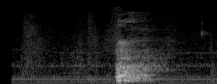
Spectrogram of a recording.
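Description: A single short dog bark about a second in, over a faint steady electrical hum.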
